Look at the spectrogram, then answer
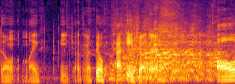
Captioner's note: laughter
